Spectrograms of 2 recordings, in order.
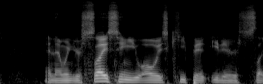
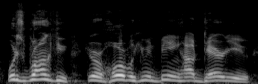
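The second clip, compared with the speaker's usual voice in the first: loud, high-pitched mock-horrified tirade; outraged scolding; 9 semitones higher, 7 dB louder than usual. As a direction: berate your sister with hammed-up outrage. Retold outburst at sister over sugar.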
